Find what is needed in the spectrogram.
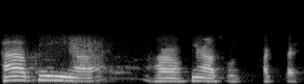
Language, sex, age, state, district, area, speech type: Bengali, male, 45-60, West Bengal, Paschim Bardhaman, rural, conversation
